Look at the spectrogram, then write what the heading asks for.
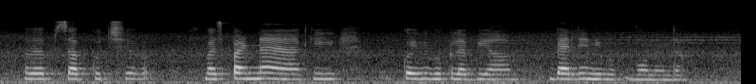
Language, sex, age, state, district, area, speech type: Dogri, female, 18-30, Jammu and Kashmir, Jammu, urban, spontaneous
